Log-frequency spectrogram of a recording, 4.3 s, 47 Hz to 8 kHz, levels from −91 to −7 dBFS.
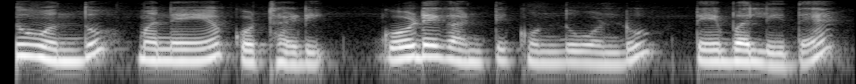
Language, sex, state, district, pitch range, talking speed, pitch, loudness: Kannada, female, Karnataka, Bangalore, 180-230 Hz, 125 wpm, 195 Hz, -18 LUFS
